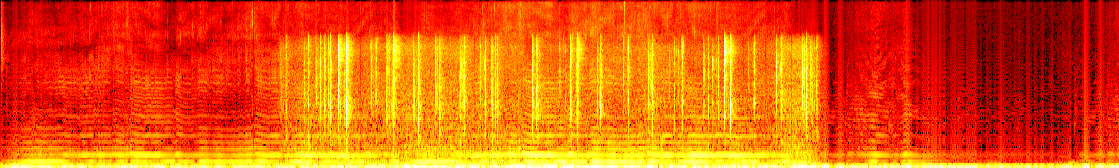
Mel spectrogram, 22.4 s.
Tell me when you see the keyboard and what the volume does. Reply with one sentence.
You can hear the keyboard from 5.5 to 16.4 s, getting quieter then louder.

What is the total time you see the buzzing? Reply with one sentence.
You can hear the buzzing for 22 seconds altogether.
